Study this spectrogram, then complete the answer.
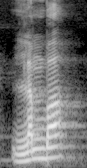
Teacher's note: बा के पहले अनुस्वार है तो भी माँ आ रहा है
